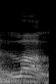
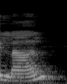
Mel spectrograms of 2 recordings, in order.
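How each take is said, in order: First: Put-on लाल in an English accent, dark l. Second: लाल with a clear Hindi l; Hindi pronunciation. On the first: Teacher imitating an Englishman, English accent. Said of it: "यदि कोई अंग्रेज इसे बोलेगा". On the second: Shown as a demonstration. Teacher contrasting languages for students, Hindi pronunciation. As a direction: say लाल with a pure, light l. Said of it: "Hindi में हम बोलेंगे लाल".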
